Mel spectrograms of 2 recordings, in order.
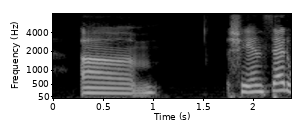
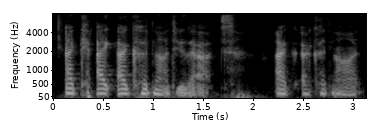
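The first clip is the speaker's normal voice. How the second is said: much softer, fading out; quiet; 3 semitones lower, 8 dB quieter than usual. Real, not acted. Telling coworker she couldn't stay, fading soft. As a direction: let it fade almost to nothing. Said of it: "trailing apology".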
